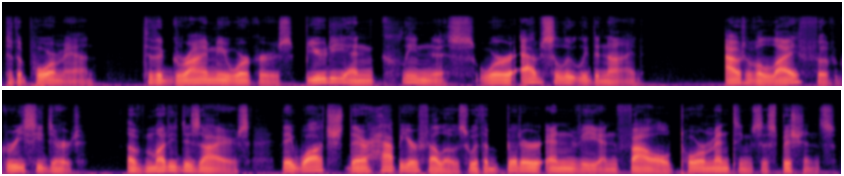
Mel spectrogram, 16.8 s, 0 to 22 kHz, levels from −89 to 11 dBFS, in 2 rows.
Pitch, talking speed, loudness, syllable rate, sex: 100 Hz, 130 wpm, -22 LUFS, 4.1 syllables/s, male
